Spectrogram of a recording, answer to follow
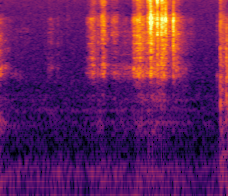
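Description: A kitchen knife cutting into an apple held in the hand: a few short scraping cuts in the second half, after a near-silent first second.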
